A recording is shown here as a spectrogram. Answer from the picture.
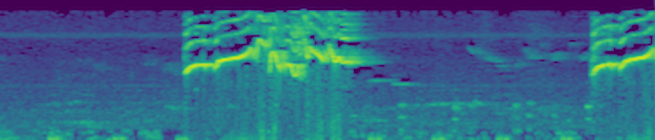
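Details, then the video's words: Oriental magpie-robin in taming, wild-caught: a powerful whistled phrase climbs, then twists into fast, varied warbles. A second phrase starts near the end. Faint low thumps sound between phrases. "Thuần hóa chòe than bổi"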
